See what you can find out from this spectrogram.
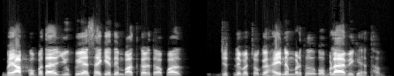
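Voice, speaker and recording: Dull-sounding recording of a higher-pitched man. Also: quick pace, clean tone, no echo. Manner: repetitive, filler-heavy explaining with habitual verbal tics. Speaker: exam update channel host and coach. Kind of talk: informal explanatory update addressed to students.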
